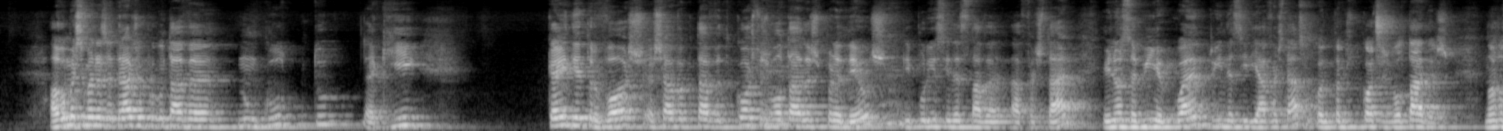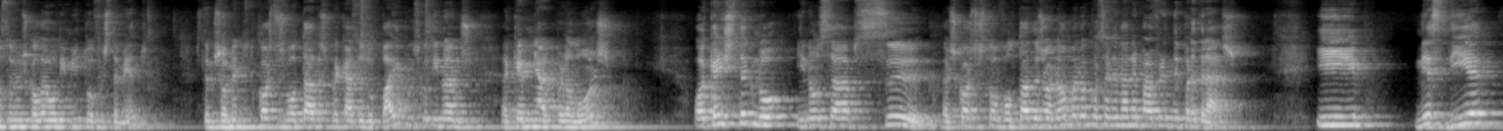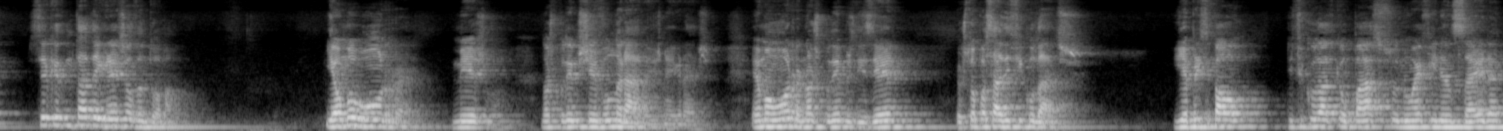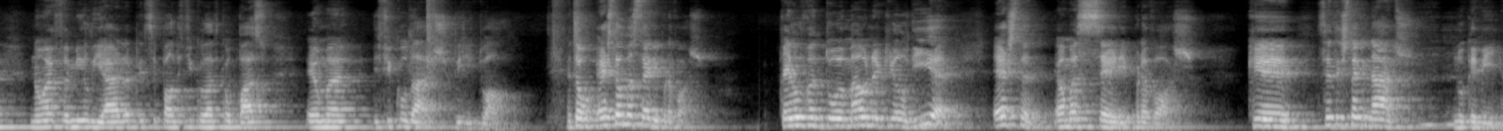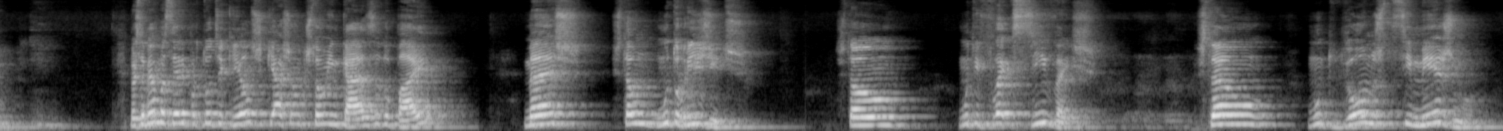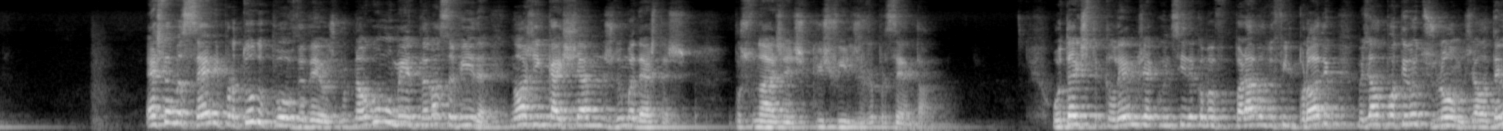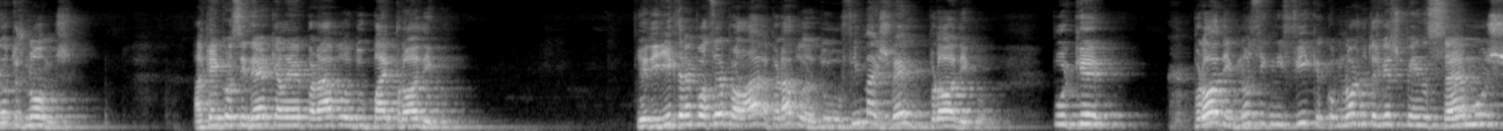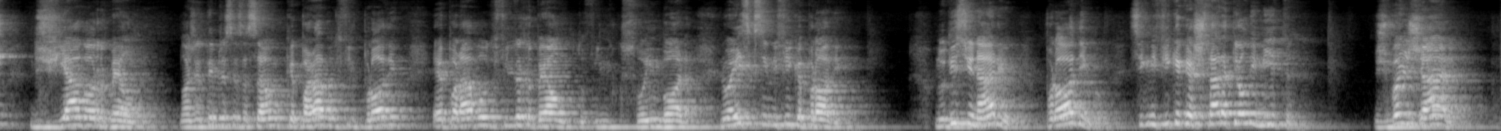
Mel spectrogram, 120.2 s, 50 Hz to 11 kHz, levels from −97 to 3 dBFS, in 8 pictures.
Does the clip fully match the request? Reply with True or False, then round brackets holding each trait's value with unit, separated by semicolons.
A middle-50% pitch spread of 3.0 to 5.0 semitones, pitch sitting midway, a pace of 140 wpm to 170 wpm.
True (4.7 semitones; 170 Hz; 160 wpm)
